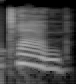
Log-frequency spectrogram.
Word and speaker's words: X: manager Ryan Gish said everyone's been calling it the 10 I've called it the X a couple times but been corrected I know it's supposed to be called the 10 Daniela Contreras H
